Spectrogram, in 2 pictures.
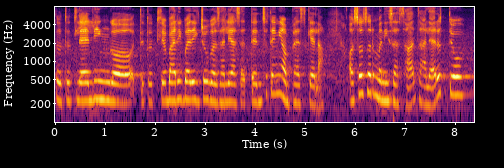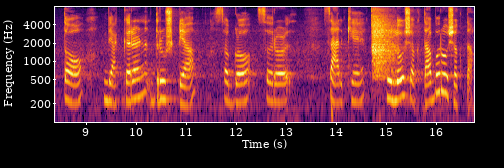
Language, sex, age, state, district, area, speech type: Goan Konkani, female, 18-30, Goa, Bardez, urban, spontaneous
